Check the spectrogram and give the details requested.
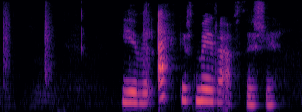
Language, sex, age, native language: Icelandic, female, 12, Icelandic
